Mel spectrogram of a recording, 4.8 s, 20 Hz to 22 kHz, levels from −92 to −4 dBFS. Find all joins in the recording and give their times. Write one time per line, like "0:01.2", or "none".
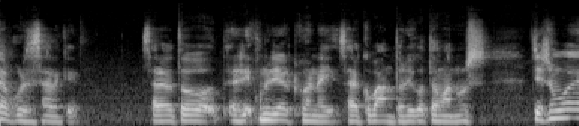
none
